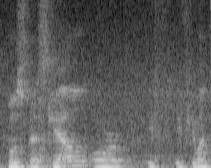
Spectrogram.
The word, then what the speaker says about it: PostgreSQL: running so to recap very quickly um it's pronounced post scl or if if you want to be uh even better but it's unofficial it's post gr SC um there are very very many handy data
